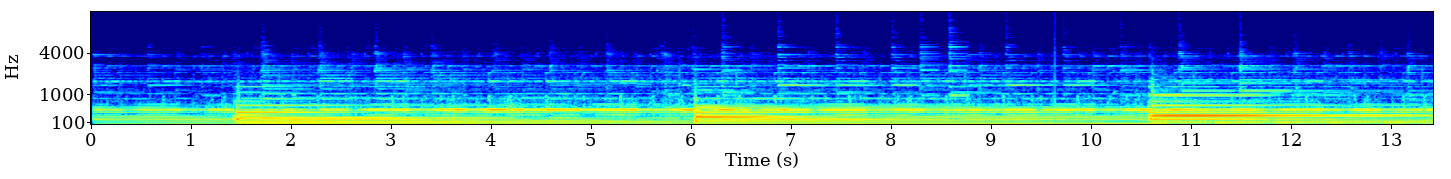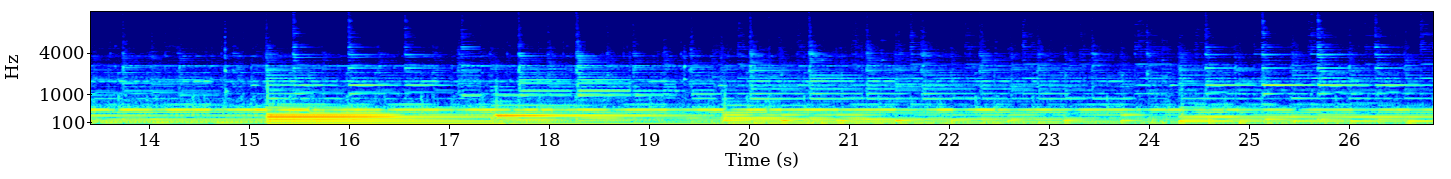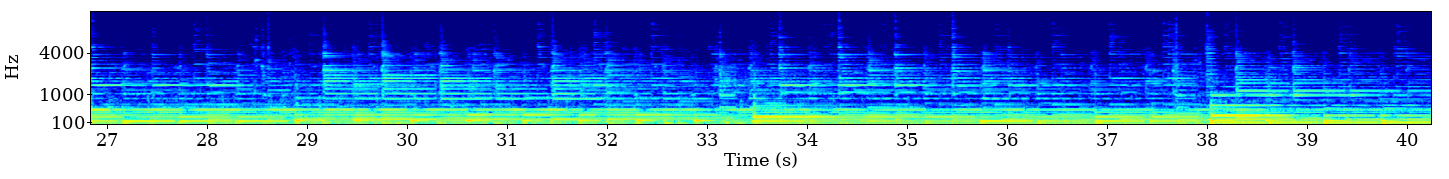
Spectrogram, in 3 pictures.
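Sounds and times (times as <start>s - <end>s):
forest morning background music: 0.0s - 40.1s.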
